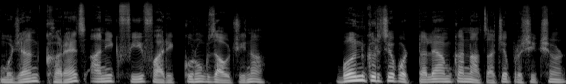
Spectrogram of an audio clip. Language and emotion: Goan Konkani, sad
